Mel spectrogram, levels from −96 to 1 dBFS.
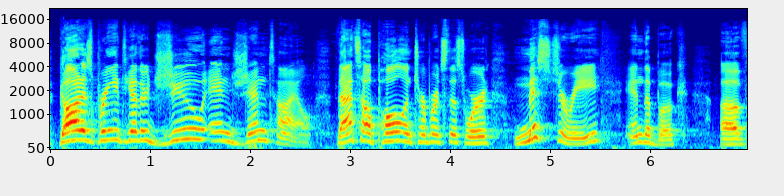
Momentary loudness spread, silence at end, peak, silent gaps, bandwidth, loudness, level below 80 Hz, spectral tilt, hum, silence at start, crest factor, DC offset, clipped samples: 12 LU; 0 s; -2 dBFS; none; 15.5 kHz; -24 LUFS; -60 dBFS; -4 dB/octave; none; 0.1 s; 22 dB; under 0.1%; under 0.1%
